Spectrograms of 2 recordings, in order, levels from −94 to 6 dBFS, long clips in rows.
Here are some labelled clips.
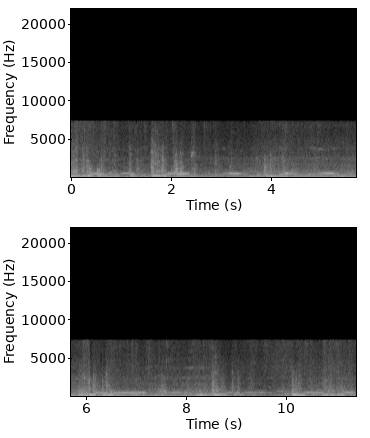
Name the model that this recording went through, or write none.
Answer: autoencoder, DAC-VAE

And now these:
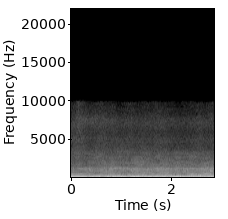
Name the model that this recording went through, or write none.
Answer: codec, DAC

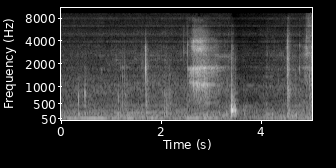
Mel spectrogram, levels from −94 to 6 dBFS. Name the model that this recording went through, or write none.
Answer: codec, SNAC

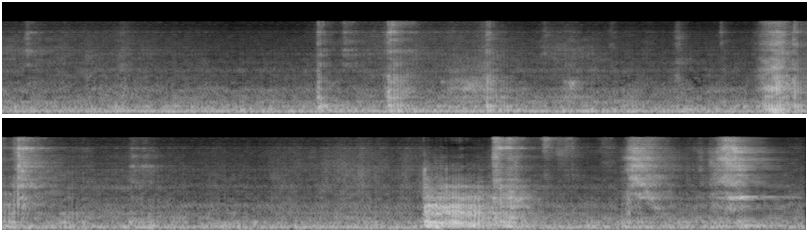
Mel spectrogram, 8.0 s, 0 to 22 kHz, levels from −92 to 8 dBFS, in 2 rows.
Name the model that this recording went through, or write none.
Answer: vocoder, Vocos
